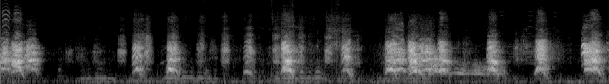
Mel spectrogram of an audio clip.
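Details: Golden Retriever barking in a quick irregular series of short, sharp yaps, a dozen or so over about eight seconds, with brief gaps between bursts.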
